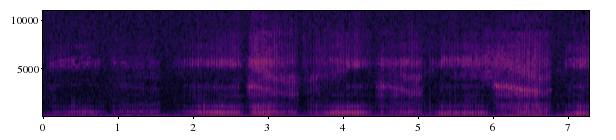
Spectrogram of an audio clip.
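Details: Domestic cat purring steadily for relaxation and sleep: a low continuous rumble in breathing-paced pulses, each inhale and exhale marked by brief breaks in the drone.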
